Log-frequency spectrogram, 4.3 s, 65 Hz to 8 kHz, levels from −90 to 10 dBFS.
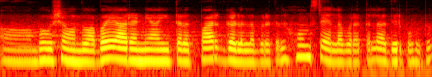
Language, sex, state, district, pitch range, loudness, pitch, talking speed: Kannada, female, Karnataka, Shimoga, 175-195 Hz, -17 LUFS, 185 Hz, 195 wpm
